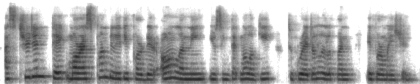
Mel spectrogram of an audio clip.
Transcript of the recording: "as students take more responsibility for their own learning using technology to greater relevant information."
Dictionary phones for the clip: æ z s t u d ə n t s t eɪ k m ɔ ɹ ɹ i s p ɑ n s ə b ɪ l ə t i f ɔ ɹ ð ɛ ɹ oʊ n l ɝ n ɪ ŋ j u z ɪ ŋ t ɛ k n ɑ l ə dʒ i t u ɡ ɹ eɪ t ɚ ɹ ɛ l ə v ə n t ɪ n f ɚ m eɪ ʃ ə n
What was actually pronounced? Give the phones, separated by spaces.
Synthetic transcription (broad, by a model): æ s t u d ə n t t eɪ k m ɔ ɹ ɹ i s p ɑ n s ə b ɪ l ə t i f ɔ ɹ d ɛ ɹ oʊ n l ɝ n ɪ ŋ j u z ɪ ŋ t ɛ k n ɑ l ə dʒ i t u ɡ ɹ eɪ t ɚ l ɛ l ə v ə n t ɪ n f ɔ m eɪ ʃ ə n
